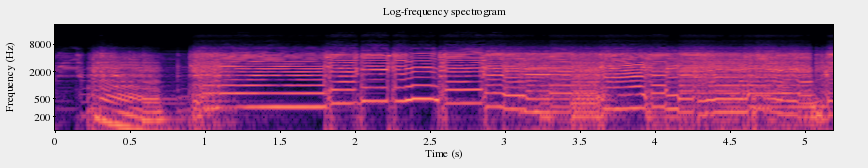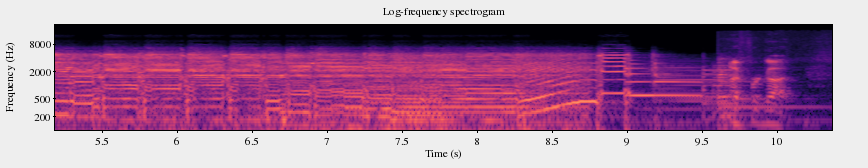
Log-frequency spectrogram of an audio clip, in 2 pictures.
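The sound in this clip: Distorted electric guitar through a Pinnacle distortion pedal plays a loud, unbroken riff of bending and sliding notes and chords that fades out near the end.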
